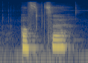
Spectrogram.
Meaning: sheep
- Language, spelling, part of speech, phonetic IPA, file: Czech, ovce, noun, [ˈoft͡sɛ], Cs-ovce.ogg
